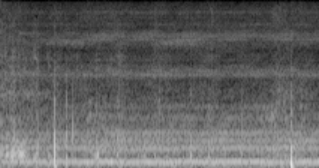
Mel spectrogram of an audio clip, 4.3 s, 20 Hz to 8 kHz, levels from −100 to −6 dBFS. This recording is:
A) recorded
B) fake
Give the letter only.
B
